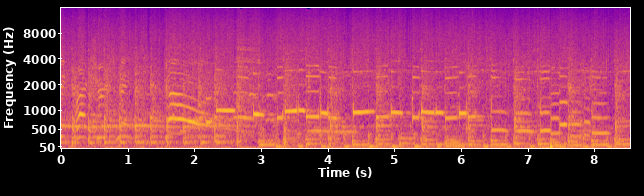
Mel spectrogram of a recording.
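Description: Instrumental break of an early-1950s rock and roll record played from a 78 rpm disc: a guitar lead over bass and drums, with gliding notes at first and then repeated riffs. The bass and drums come in more strongly about three seconds in.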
